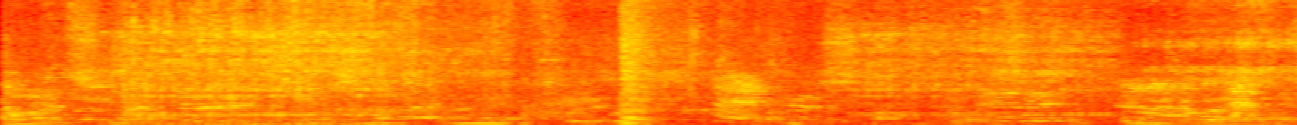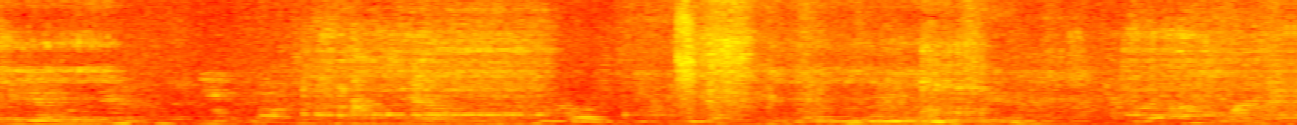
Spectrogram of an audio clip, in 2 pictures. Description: Haha both my uncles snoring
